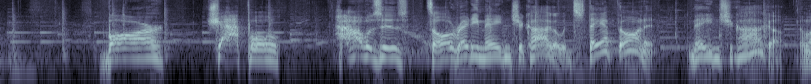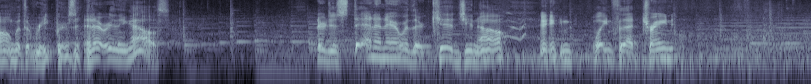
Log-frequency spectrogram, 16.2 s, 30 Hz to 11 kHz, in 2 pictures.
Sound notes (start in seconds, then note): 12.6 chuckles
